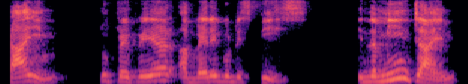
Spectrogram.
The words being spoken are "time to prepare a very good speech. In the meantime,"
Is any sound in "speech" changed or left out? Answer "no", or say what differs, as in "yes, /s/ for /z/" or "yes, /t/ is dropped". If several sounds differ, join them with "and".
yes, /s/ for /tʃ/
